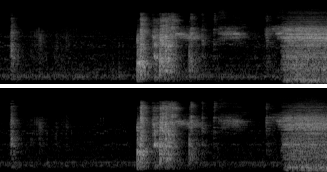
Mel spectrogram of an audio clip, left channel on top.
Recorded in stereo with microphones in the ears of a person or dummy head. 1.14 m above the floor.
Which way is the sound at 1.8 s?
45° left (ahead or behind).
